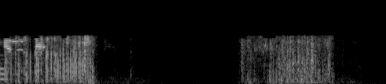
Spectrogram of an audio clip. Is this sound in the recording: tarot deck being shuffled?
yes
